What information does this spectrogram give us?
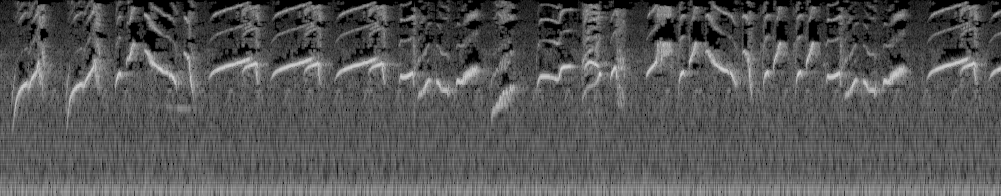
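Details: Oriental magpie-robin pouring out forest-style song: repeated clear rising whistles alternating with sharp sweeps and twittering runs, sustained throughout, over a faint background hum.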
